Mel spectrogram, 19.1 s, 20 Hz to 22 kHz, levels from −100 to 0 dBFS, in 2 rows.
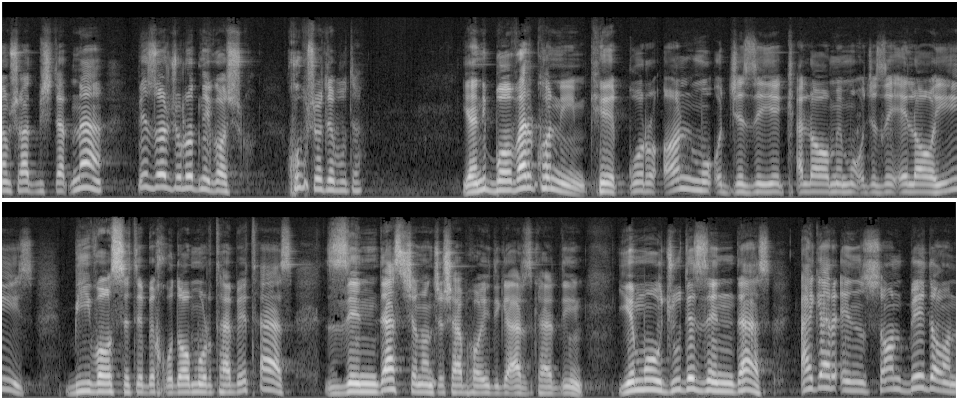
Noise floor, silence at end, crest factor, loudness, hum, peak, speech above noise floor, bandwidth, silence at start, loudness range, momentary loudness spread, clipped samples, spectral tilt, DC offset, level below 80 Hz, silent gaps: -62 dBFS; 0 s; 24 dB; -23 LUFS; none; -2 dBFS; 37 dB; 16 kHz; 0 s; 6 LU; 13 LU; under 0.1%; -3 dB/octave; under 0.1%; -72 dBFS; none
